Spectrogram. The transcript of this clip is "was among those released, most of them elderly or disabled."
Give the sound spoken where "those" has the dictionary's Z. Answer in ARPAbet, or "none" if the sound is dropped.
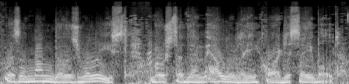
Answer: Z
